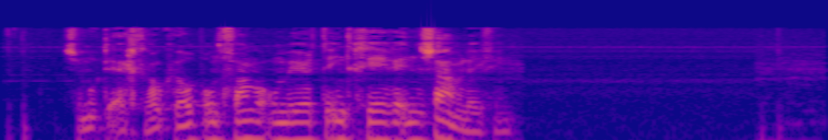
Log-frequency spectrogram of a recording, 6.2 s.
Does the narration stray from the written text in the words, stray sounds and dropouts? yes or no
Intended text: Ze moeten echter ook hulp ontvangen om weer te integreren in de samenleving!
no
